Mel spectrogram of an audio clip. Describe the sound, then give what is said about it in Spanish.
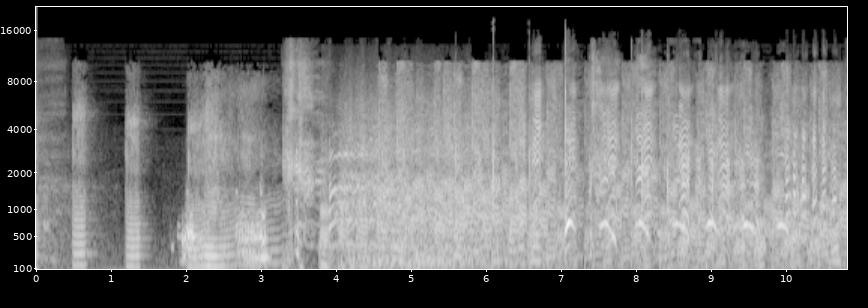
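A rapid, sputtering barrage of farts, a few short blasts at first, then a dense, continuous run of overlapping raspy bursts, loud, with some chattering in the mix. “Cuando viven como ocho en un apartamento sencillo y le agarra una balacera de pedos y a todos.”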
